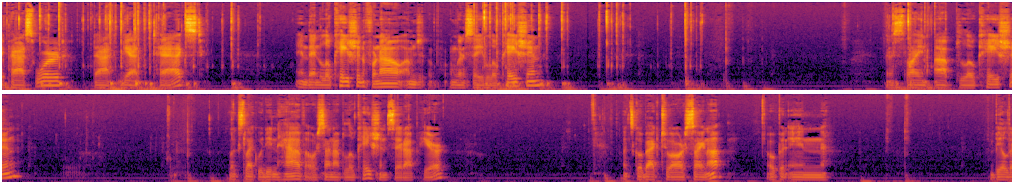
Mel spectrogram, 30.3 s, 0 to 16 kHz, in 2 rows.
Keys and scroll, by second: 8.1 Return.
